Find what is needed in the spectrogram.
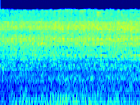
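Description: Steady low rumble of background noise from building work nearby.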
